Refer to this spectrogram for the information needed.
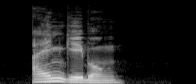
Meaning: inspiration, impulse, intuition
- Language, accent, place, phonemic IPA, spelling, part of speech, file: German, Germany, Berlin, /ˈaɪ̯nˌɡeːbʊŋ/, Eingebung, noun, De-Eingebung.ogg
